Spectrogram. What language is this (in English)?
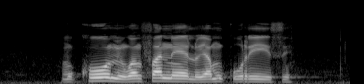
Tsonga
